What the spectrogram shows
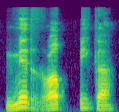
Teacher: তাই নুন সাকিনকে র এর সাথে মিলিয়ে বিনা গন্নায় জাহির করে, বিনা গন্নায় জাহির করে পড়তে হয়, একে ইদগামে তাম বলে। রয়ের উপরে তাসদিদ আছে, তাসদিদ আলা হরফ 2 বার পড়তে হয়, একবার ডান দিকের হরফের সাথে মিলিয়ে, একবার নিজে নিজে। · রয়ের উপরে তাসদিদ আছে, তাসদিদ আলা হরফ 2 বার পড়তে হয়, একবার ডান দিকের হরফের সাথে মিলিয়ে, একবার নিজে নিজে। রয়ের উপরে জবর আছে, রকে পুর করে পড়তে হয়। বায়ের নিচে জের আছে, জেরটি হলো হারাকাত, হারাকাতকে টান না দিয়ে তাড়াতাড়ি পড়তে হয়।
